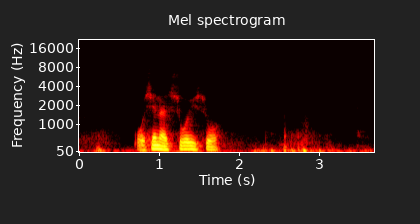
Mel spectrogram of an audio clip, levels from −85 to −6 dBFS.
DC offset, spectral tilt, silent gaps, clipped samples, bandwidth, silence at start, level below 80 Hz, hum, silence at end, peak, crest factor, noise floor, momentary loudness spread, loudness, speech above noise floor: under 0.1%; -12 dB/octave; none; under 0.1%; 3.9 kHz; 0.2 s; -48 dBFS; none; 0.65 s; -12 dBFS; 18 dB; -55 dBFS; 24 LU; -27 LUFS; 30 dB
